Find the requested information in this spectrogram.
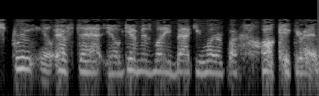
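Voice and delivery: high-pitched mock chewing-out; retold angry telling-off. Manny chewing out the driver who overcharged the kid. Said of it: "he jumped on his shit".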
